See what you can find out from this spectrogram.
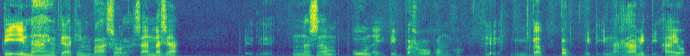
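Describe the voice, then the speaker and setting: A man's voice: fairly low pitch, sing-song, slow pace, a bit bright, a little hiss or hum, heavily acted. A man playing a bitter, drunken, irresponsible father in a radio drama, muttering.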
